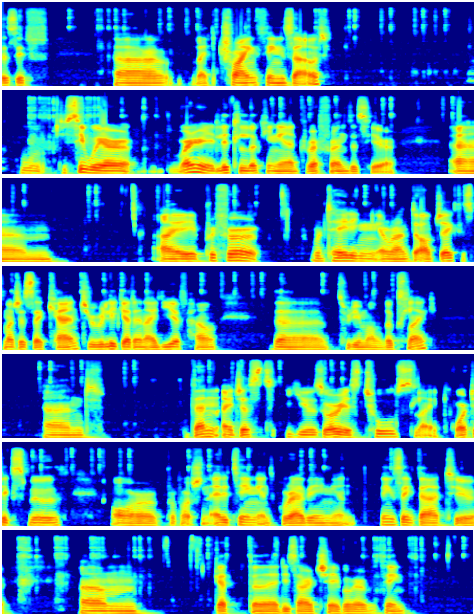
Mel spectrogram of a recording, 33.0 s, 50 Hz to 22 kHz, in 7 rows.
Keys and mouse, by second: 0.3 Tab, 0.9 Tab, 1.5 Tab, 2.1 g, 2.7 g, 4.0 g, 4.6 g, 8.2 g, 8.9 Tab, 9.4 Tab, 9.9 g, 10.6 Tab, 11.0 Tab, 11.3 g, 11.9 Tab, 15.7 Tab, 16.5 click, 18.4 g, 19.9-22.9 typing, 24.4 click, 25.1 q, 25.3 q, 26.3 q, 27.8 g, 30.6 Tab, 31.8 Tab.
